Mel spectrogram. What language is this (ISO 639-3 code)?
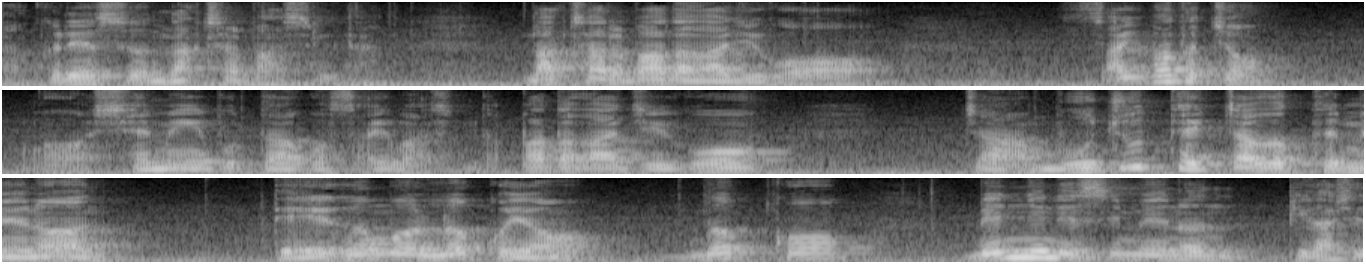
kor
